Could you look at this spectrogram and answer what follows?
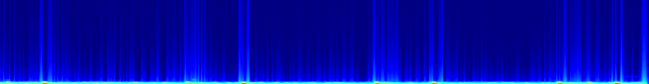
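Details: Self-recorded adult stethoscope heart sounds at the mitral area, lying on the back, played slowed down: deep paired thumps over a low steady hum; recorder asks how it sounds.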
